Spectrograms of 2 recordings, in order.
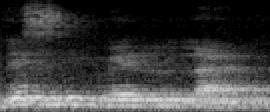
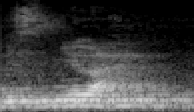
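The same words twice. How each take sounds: First: The l sound is held long and doubled. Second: The l sound is short and single. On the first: The speaker calls it right. "Jadi membacanya harus tasydid" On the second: The speaker calls it wrong.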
